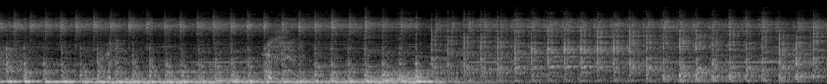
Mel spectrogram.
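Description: Tabla playing a Kathak accompaniment rhythm. A deep, resonant bass-drum tone sounds for about the first four seconds, then fades, over quick strokes and the jingle of ankle bells (ghungroo).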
